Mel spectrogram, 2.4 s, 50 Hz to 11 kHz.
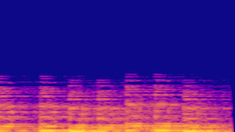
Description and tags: PLASMA 105bpm
plasma, sample, dark, electronic, 105bpm, flstudio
